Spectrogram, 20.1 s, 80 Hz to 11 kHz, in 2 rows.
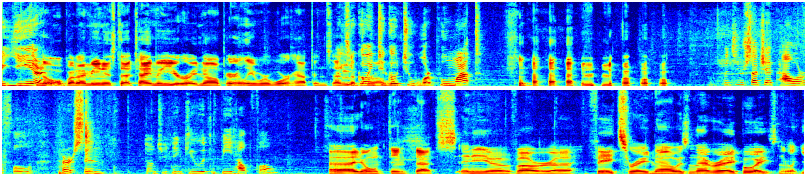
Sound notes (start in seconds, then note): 6.4 laughs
